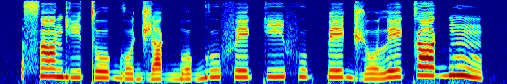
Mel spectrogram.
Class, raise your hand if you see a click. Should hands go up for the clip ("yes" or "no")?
no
